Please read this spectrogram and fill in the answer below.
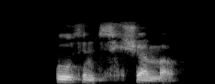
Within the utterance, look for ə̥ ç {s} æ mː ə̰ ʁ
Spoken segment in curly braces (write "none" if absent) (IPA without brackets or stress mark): ʃ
